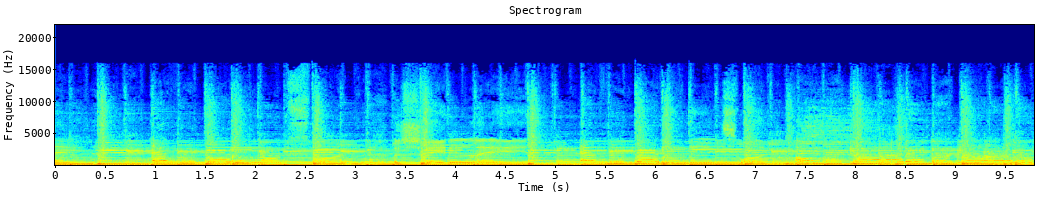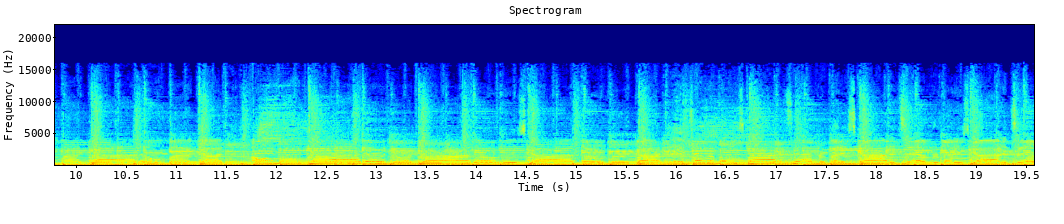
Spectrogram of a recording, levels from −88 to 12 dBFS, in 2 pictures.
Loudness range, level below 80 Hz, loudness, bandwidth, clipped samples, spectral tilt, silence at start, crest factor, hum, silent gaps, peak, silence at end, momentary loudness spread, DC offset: 1 LU; -28 dBFS; -15 LUFS; 16.5 kHz; under 0.1%; -6 dB/octave; 0 s; 14 dB; none; none; 0 dBFS; 0 s; 2 LU; under 0.1%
